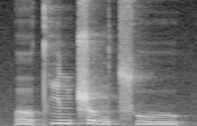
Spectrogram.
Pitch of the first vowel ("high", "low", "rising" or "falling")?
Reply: low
